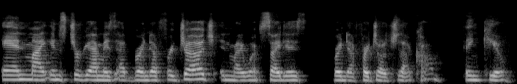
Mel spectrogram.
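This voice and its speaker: Woman in her 40s, flat even delivery, earnest campaign pitch with ums and restarts. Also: moderate pace. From Miami. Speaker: judicial candidate. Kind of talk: campaign speech at a candidate forum.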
